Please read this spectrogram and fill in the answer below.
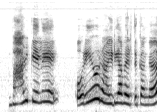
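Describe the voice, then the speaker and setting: A put-on character voice, husky and extremely high-pitched, moves along at a fairly slow pace. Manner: breathy, romantic.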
